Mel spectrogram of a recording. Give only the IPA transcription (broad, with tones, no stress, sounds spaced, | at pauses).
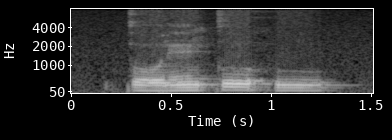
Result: k ɔ˨ ɾ ɛ̃˧ k o˦ h u˧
